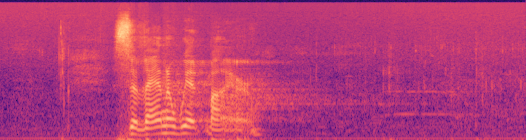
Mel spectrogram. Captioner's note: applause and cheering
